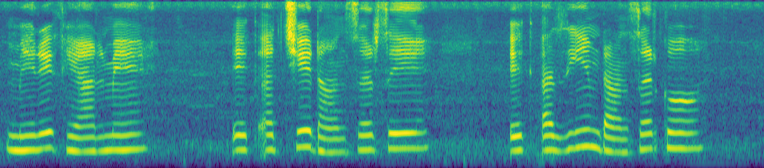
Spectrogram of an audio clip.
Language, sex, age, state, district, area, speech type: Urdu, female, 30-45, Bihar, Gaya, urban, spontaneous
